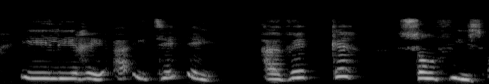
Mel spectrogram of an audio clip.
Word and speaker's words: fils: il irait enchaînement il irait et avec son fils. O fils son fils. Je prononce s je ne prononce pas elle.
